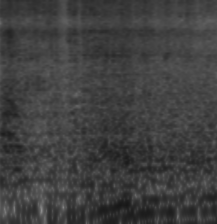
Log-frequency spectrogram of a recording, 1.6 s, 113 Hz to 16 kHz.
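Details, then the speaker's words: 1948 Ford 8N tractor during rebuild, restarted after checking oil filter for oil, oil pressure now up; ignition timing and carburetor still to be tweaked: even low thrum, steady firing, no knocks; runs healthy. "Well, I guess we'll call that a success. It started the first time I hit the button. It's running."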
